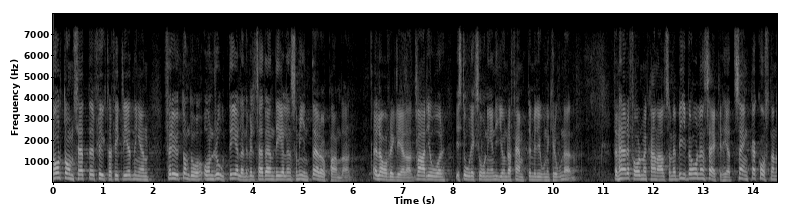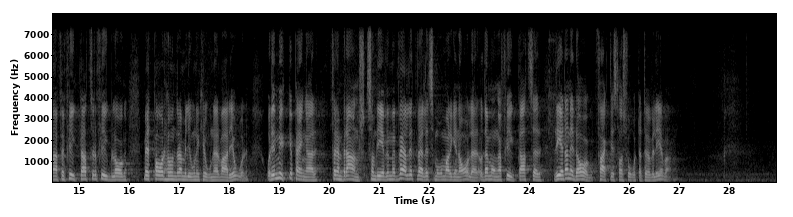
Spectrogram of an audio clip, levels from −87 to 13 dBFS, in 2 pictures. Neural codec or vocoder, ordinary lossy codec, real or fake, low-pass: none; none; real; 7.2 kHz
